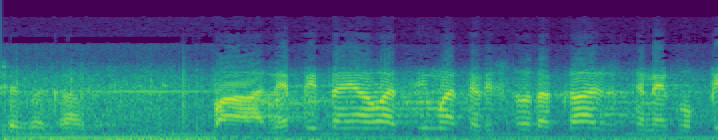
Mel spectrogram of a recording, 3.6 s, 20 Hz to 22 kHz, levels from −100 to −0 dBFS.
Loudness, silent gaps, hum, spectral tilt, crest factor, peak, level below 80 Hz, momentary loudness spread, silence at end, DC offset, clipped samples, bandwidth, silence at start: -16 LUFS; none; none; -6 dB/octave; 14 dB; -4 dBFS; -32 dBFS; 9 LU; 0 s; under 0.1%; under 0.1%; 8.4 kHz; 0 s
